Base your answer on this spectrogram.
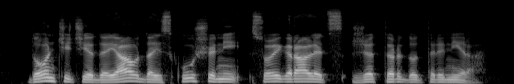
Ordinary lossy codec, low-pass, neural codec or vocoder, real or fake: none; 14.4 kHz; none; real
